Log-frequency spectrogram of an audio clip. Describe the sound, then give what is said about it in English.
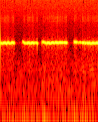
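An isolation-reared male white-crowned sparrow's song, reared apart from the song of its own kind and lacking the local dialect markers: long, thin, steady whistled tones on one high pitch, broken by a few brief gaps, with no trills or varied phrases. “This is an example of the kind of song that a male white-crowned sparrow would develop if you rear it in isolation from the song of its own kind.”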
